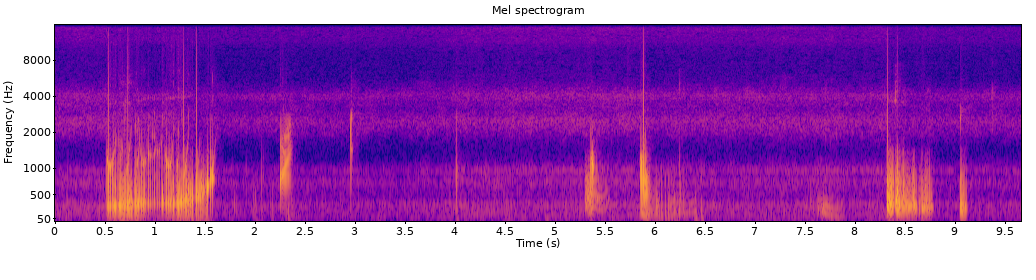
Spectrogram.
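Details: Woman's stomach growling (borborygmi): bursts of gurgling and rumbling with quiet gaps, ordinary growling from gas and fluid moving through the gut.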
